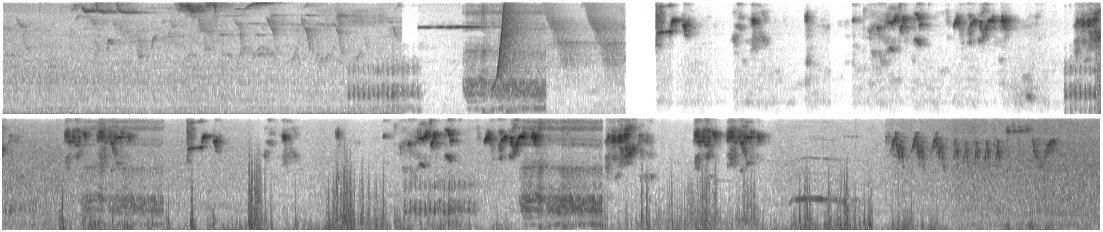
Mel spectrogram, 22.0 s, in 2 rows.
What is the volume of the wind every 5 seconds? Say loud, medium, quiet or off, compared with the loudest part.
off, off, loud, loud, loud.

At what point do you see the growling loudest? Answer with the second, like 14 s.
17 s.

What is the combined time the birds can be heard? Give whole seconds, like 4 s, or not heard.
22 s.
